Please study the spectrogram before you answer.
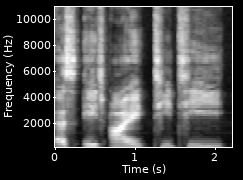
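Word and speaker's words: Schitt's: Tonight I started I got to be careful about saying this, but SHITTS Creek on Netflix. Started it the other day. Rhymes with mitts and begins with an SH.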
